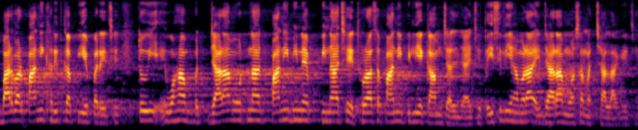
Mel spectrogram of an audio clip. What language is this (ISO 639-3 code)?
mai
